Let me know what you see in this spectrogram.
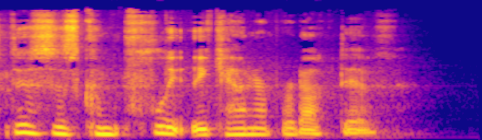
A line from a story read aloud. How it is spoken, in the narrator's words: Spencer mutters to her coffee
